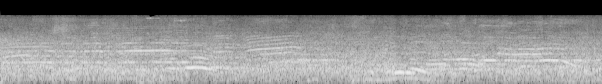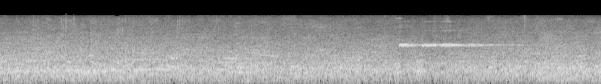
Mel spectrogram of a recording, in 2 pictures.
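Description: A crowd chatters and calls out throughout a large echoing arena.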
